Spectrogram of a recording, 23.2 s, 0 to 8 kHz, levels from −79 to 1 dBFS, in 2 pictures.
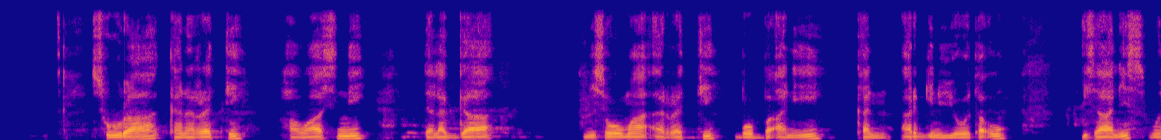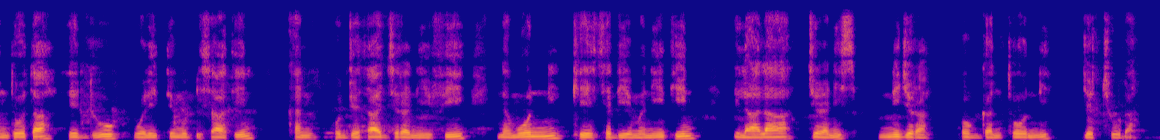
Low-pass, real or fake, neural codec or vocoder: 7.2 kHz; fake; codec, 16 kHz, 16 kbps, FreqCodec, smaller model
